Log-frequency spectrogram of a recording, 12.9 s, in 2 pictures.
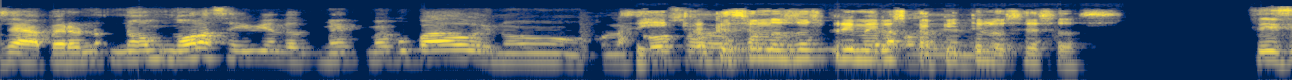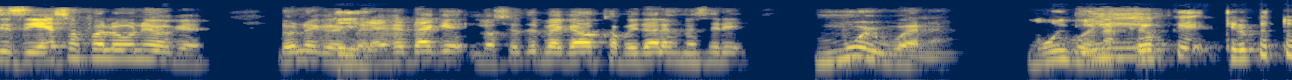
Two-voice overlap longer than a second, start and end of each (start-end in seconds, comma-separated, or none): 3.1-5.0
